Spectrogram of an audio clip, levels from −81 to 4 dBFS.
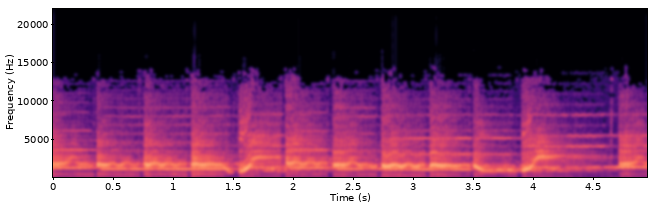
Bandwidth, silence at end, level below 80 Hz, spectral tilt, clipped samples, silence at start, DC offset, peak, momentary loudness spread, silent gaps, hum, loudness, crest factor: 15 kHz; 0 s; -58 dBFS; 1 dB/octave; under 0.1%; 0 s; under 0.1%; 0 dBFS; 4 LU; none; none; -12 LUFS; 14 dB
